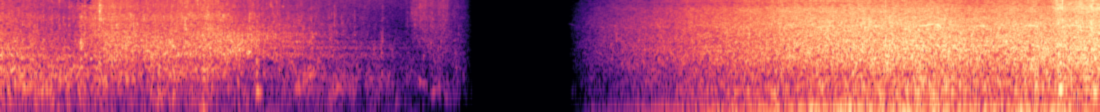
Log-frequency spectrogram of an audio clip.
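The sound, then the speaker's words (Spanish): Ocean waves break on a beach in a loud, steady rushing wash. It cuts to a second of silence midway, then the surf swells back in even fuller. No voices. “Cuando Cuca conoció el mar, no pudo contener sus emociones.”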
